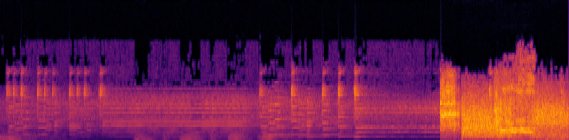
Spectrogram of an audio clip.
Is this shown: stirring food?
no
